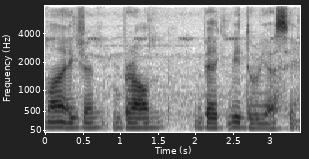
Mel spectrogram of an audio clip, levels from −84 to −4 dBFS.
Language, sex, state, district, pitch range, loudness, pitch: Nagamese, male, Nagaland, Dimapur, 110-115 Hz, -17 LUFS, 115 Hz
